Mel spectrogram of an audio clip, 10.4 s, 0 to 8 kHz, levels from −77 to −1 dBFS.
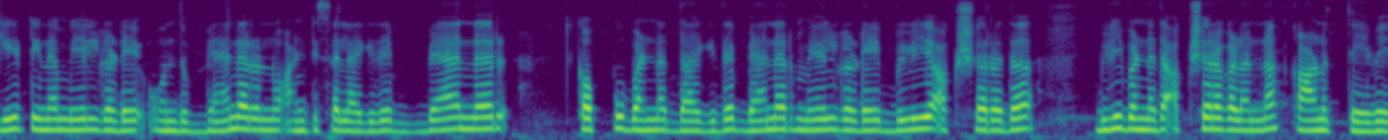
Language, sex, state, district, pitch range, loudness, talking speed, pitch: Kannada, female, Karnataka, Raichur, 215-235 Hz, -17 LUFS, 90 wpm, 225 Hz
